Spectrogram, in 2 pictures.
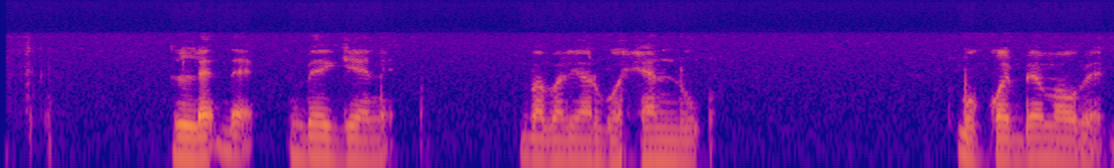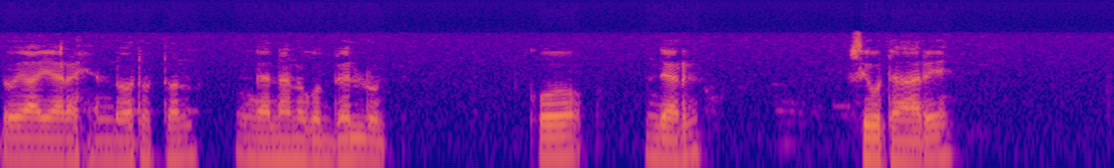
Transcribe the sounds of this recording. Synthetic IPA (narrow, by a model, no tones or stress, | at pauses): lɛɗːɛ | bɛɡɛnɛ | babalijaɾɡɔhendu | ɓɔkːɔjbɛmawɓɛ̰ɗɔjajaɾahɛndɔtɔtɔn | ŋɡananuɡɔbelːun | kʰɔ | ndɛɾ | siwtaɾɛ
